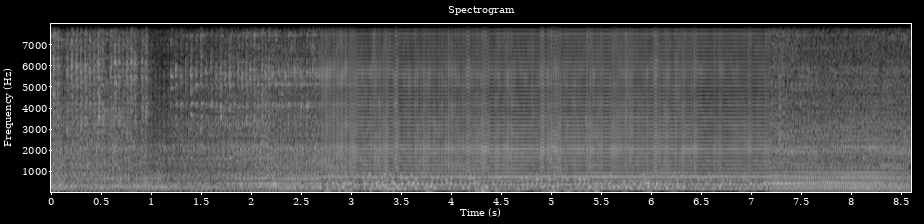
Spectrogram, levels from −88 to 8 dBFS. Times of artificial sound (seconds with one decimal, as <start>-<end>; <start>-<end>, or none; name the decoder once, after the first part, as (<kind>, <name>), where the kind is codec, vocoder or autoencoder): 2.7-7.2 (vocoder, Vocos)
